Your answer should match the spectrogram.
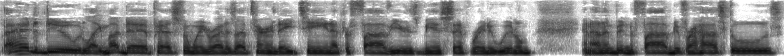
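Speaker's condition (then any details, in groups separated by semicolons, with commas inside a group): Cleft lip and palate; present from birth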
